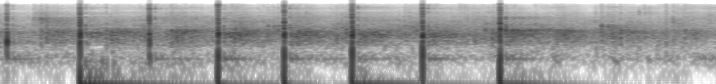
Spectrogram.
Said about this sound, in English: So let's give them a begrudging round of applause.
